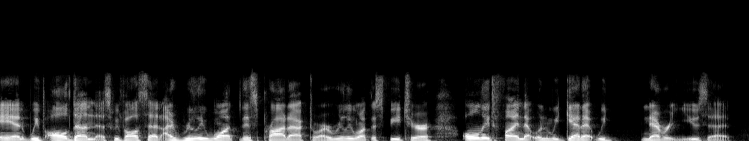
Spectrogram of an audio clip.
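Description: With an unremarkable speaking voice, a man talks at a fairly quick pace in a fairly high pitch and fairly even intonation. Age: 30s. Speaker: software company co-founder. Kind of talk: interview conversation.

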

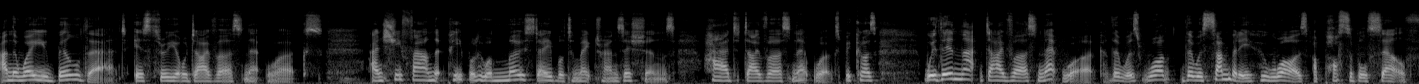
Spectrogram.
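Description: A woman speaks at a moderate pace with ordinary pitch variation, her voice fairly low with a dark, mellow tone and vocal fry. The recording is very clean, with a silent background. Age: 60s. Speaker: business school professor and author. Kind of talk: podcast interview.

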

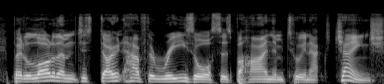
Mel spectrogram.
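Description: A man with an Australian accent, talking at a fairly quick pace against a quiet background. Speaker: tech entrepreneur and activist. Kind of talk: interview conversation. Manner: articulate.

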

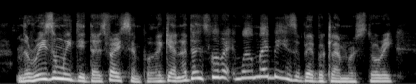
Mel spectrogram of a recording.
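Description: A man with a London accent against a quiet background. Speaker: public speaking coach. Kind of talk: casual chat. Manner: animated.

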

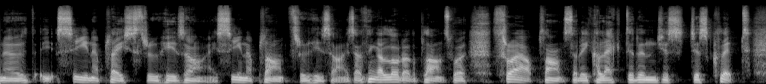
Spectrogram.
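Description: At a moderate pace, a man speaks with a very deep, low pitch and ordinary pitch variation in a very clean recording with a silent background and a dry, close sound with no echo. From England, with formative years in Istanbul, Turkey. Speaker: head gardener. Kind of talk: interview conversation. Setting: on location in a garden house. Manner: halting, with many repeated words.

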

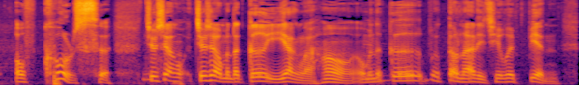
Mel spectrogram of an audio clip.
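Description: Very wide pitch swings and vocal fry in a male speaker's delivery. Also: moderate pace. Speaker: pastor and native-language teacher. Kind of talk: casual chat. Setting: outdoors by a fire. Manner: halting.

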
